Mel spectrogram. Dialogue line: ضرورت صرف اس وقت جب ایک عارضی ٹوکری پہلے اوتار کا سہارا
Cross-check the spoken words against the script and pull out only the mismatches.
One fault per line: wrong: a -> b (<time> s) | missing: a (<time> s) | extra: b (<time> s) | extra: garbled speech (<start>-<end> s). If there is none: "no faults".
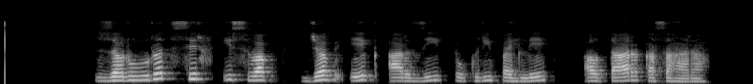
no faults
